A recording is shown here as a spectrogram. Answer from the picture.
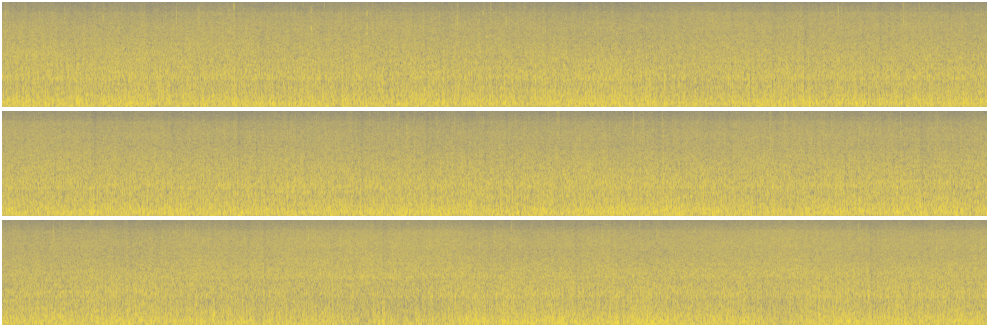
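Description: Heavy rain falling, a dense, steady hiss of rain striking surfaces with no breaks.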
